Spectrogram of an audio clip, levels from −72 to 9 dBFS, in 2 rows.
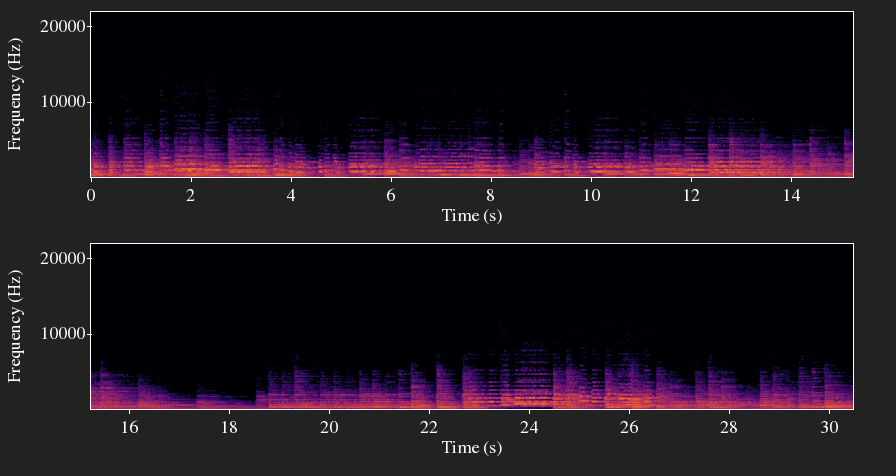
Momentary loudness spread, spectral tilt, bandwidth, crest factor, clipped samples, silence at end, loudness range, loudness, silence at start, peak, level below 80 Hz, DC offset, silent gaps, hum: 12 LU; -6 dB/octave; 12.5 kHz; 18 dB; under 0.1%; 0 s; 11 LU; -23 LUFS; 0 s; -6 dBFS; -52 dBFS; under 0.1%; none; none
